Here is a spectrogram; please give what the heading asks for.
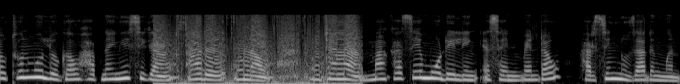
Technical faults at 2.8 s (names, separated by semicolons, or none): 4-bit ADPCM compression; stuck bit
